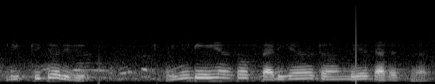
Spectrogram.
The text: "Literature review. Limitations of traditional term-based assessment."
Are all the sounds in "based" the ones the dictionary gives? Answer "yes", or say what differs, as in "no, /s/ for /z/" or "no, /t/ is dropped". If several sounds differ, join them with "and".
no, /t/ is dropped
